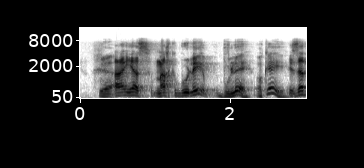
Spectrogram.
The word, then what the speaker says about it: Boulé: Ah, yes, Marc Boulé. Boule. Okay. Is that how it's Marc pronounced, Boule. Marc? Mark Boulé. Boule is also with us in the chat. Boulé.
